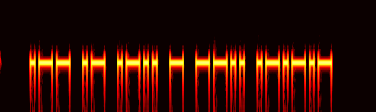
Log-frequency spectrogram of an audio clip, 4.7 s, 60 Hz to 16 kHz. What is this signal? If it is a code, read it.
Morse code, heard as a keyed tone, about 21 wpm, 700 Hz. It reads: WALTZ.
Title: Pangram Challenge v2 - 22wpm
